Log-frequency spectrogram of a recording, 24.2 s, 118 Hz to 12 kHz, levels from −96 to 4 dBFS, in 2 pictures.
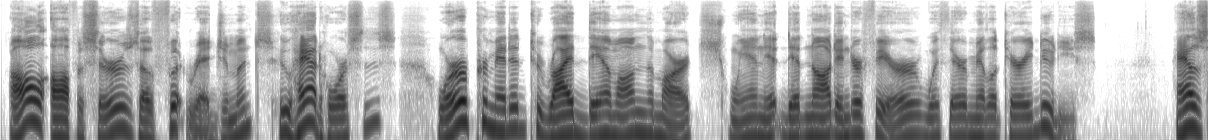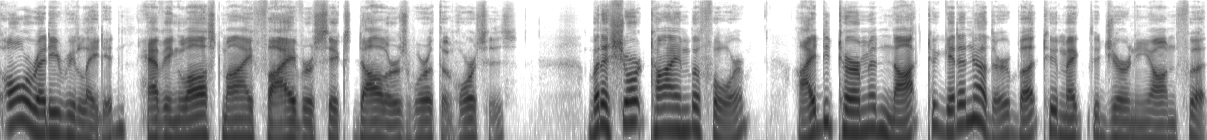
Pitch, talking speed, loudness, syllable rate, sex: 135 Hz, 140 wpm, -18 LUFS, 4.1 syllables/s, male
